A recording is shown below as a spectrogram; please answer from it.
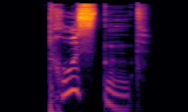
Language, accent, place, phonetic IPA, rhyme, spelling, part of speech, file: German, Germany, Berlin, [ˈpʁuːstn̩t], -uːstn̩t, prustend, verb, De-prustend.ogg
- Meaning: present participle of prusten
